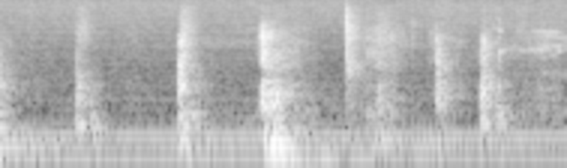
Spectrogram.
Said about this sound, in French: Il a sonné à la porte. La porte s'est ouverte, c'est son père.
